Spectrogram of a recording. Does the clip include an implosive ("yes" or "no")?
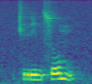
no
